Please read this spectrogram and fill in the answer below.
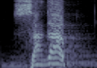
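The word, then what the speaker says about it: שָׂגַב: Se pronuncia como sagab, que significa puesto en lo alto en lugares seguros fuera del alcance del enemigo.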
